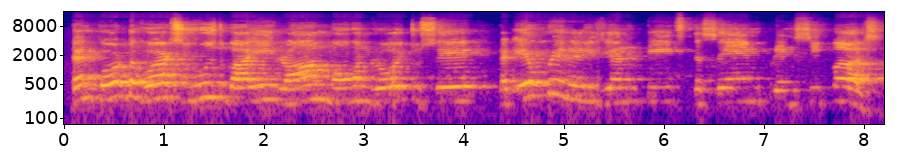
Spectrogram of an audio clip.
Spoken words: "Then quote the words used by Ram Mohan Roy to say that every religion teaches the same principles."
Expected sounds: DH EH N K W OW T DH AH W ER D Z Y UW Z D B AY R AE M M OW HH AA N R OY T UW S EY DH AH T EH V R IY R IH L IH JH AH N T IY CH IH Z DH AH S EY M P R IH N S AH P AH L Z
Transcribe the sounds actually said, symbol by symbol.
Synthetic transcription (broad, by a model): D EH N K OW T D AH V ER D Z Y UW Z D B AY R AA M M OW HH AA N R OY T UW S EY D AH T EH V R IY R IH L IH JH AH N T IY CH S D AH S EY M P R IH N S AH P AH L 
